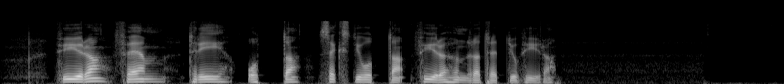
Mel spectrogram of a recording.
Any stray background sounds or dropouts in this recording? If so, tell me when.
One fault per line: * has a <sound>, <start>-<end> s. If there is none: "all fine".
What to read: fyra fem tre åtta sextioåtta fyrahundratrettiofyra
all fine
